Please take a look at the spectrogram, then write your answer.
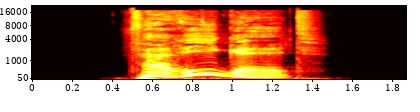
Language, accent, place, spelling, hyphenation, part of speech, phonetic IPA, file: German, Germany, Berlin, verriegelt, ver‧rie‧gelt, verb / adjective, [fɛɐ̯ˈʁiːɡl̩t], De-verriegelt.ogg
- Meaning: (verb) past participle of verriegeln; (adjective) bolted, locked; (verb) inflection of verriegeln: 1. third-person singular present 2. second-person plural present 3. plural imperative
